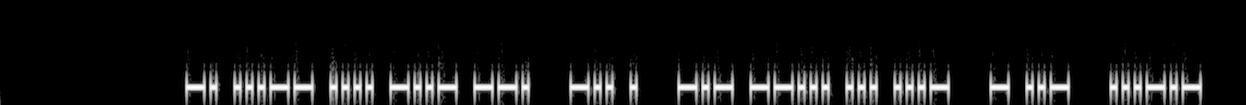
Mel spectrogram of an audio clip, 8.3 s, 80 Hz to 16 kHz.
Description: Morse code, heard as a keyed tone, about 30 wpm, 700 Hz. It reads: N3HXG DE K7SV TU <SK>
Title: K1USN SST QSO Practice 30wpm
